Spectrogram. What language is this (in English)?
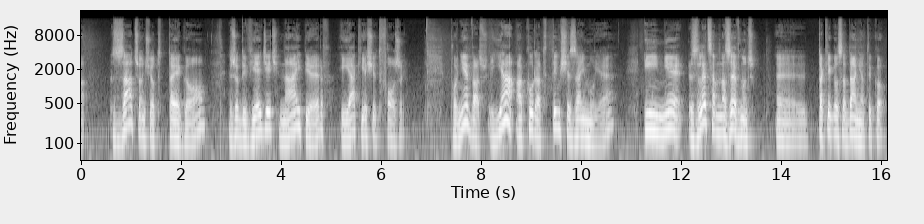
Polish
